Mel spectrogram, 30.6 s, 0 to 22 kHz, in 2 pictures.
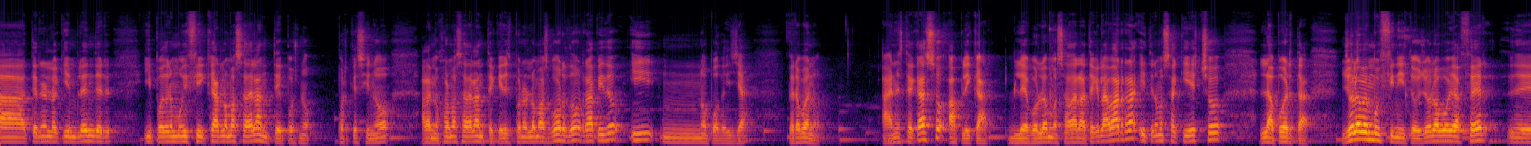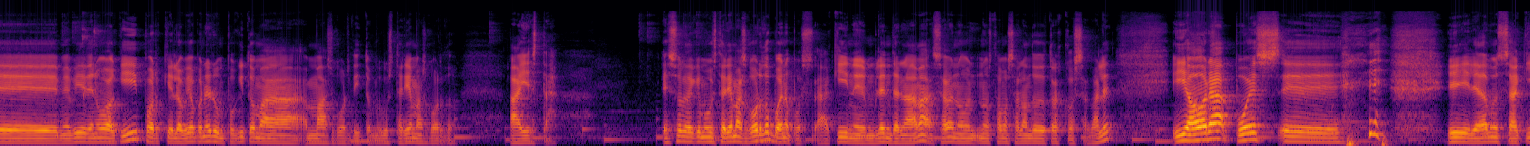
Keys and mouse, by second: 5.1-8.0 drag, 8.9-9.4 drag, 10.5 KP_Divide, 11.1-12.3 middle drag, 14.6 ctrl+z, 15.9 click, 16.2 ctrl+z, 17.4-20.2 drag, 21.6 click, 22.5-22.9 middle drag, 24.3-24.7 middle drag, 25.0 middle click, 27.4 middle click, 28.4-30.5 drag.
